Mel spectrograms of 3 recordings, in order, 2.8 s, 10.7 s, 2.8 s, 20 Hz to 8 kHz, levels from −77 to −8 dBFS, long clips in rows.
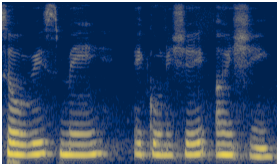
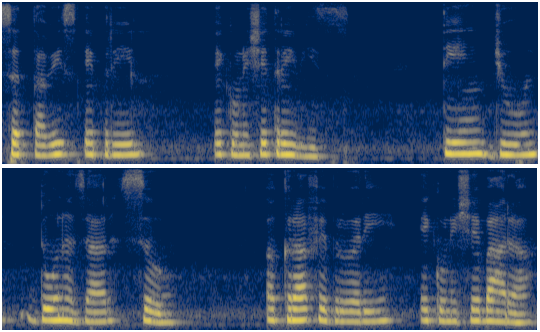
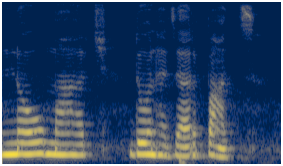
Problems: background sounds at intervals, background conversations at intervals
